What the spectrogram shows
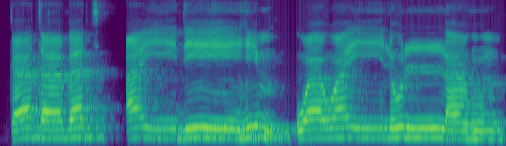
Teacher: Mim sukun bertemu waw kita baca dengan jelas.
